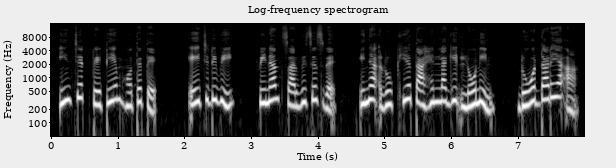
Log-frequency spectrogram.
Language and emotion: Santali, neutral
